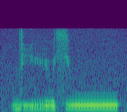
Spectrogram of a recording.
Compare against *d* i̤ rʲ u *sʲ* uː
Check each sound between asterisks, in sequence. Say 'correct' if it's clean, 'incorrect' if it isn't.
correct, correct

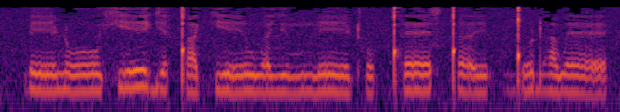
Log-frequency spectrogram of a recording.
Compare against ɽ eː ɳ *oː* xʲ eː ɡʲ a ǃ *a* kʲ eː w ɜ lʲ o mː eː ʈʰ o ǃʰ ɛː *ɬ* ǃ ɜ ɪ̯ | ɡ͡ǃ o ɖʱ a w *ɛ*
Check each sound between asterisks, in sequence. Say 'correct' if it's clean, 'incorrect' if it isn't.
correct, correct, correct, incorrect: ɛː

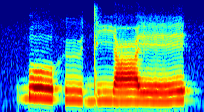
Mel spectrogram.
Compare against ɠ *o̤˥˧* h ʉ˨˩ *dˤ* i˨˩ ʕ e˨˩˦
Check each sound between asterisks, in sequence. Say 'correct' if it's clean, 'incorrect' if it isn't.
incorrect: o˥˧, incorrect: d

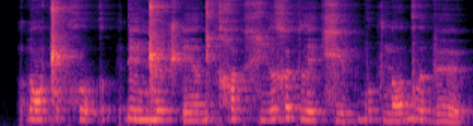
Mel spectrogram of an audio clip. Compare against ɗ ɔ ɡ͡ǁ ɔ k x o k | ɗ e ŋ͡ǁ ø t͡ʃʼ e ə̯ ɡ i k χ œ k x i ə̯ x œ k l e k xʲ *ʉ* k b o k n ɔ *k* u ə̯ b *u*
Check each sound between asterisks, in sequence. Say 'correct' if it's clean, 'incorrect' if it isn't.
incorrect: ø, incorrect: ɡ, incorrect: ø

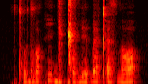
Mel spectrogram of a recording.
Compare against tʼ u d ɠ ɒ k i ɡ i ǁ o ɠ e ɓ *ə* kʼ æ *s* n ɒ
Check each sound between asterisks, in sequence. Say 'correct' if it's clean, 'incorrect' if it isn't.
incorrect: æ, correct

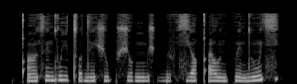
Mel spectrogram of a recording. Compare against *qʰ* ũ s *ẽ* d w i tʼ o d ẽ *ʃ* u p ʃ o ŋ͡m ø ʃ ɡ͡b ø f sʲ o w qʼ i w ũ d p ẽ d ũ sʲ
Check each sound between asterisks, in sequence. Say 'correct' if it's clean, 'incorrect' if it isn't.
incorrect: qʼ, correct, correct

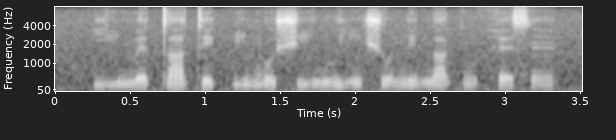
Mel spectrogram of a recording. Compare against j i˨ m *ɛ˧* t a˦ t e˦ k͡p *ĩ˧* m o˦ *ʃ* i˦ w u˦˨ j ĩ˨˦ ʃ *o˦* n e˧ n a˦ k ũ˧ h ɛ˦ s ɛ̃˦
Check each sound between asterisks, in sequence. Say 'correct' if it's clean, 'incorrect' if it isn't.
incorrect: ɛ˨˦, incorrect: i˧, correct, correct

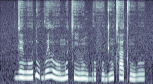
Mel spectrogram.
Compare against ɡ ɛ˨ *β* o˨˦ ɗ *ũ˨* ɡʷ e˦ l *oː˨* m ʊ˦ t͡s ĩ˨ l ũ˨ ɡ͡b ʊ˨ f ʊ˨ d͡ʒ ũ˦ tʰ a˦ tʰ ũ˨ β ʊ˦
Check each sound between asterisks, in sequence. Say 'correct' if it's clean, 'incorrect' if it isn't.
correct, incorrect: u˨, correct

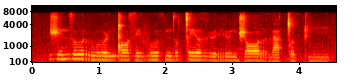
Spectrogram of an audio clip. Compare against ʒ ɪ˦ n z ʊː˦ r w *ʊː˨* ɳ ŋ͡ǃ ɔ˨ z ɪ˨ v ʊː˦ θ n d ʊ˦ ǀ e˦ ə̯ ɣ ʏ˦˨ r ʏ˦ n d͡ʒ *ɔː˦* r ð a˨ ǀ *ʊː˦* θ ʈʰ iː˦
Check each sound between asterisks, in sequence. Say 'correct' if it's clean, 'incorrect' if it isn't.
correct, correct, incorrect: ʊ˦

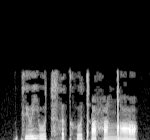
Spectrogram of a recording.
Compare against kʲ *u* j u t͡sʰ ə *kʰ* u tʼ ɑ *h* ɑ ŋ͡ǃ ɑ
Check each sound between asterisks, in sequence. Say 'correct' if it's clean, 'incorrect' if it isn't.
correct, correct, correct

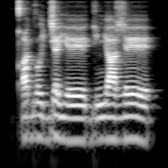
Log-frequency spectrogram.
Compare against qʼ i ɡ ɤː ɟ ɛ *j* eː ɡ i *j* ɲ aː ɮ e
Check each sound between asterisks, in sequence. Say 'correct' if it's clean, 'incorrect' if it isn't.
correct, incorrect: none

